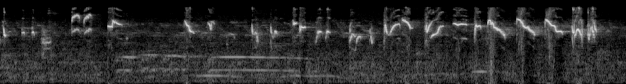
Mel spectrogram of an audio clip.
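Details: White-eye in loud ngekek song, rapid high chirps and looping whistled notes pouring out almost without pause, with a faint low whistle heard in the background.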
